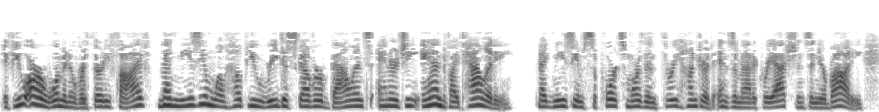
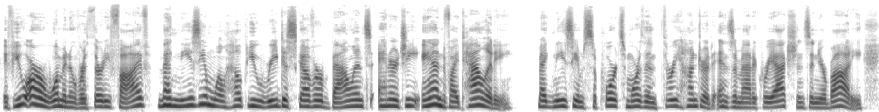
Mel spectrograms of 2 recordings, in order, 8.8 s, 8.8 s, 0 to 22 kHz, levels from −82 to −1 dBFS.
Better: second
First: garbled, watery; badly; nothing above 6.5 kHz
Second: none

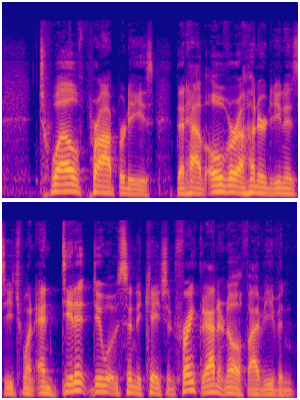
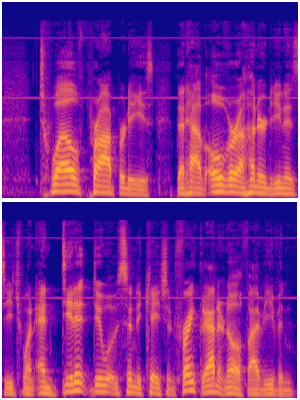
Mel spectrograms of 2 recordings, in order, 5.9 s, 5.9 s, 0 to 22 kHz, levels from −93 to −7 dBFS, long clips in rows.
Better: first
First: none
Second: high-pitched whine; faint; throughout; 3 kHz, 30 dB below the speech

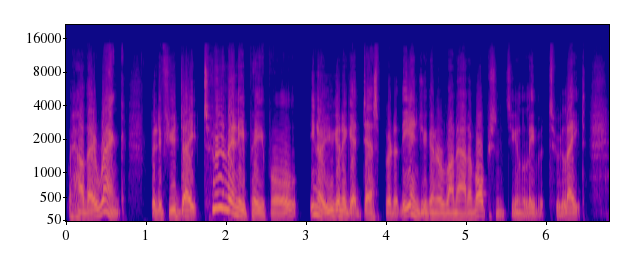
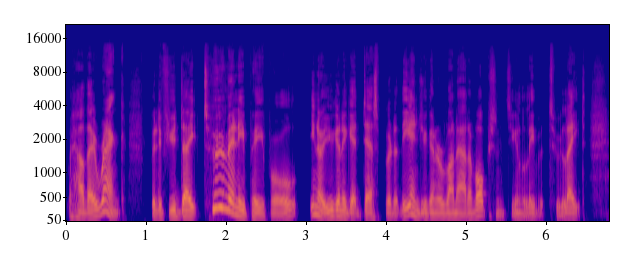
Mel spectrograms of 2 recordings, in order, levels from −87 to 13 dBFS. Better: second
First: distortion; slight; 10 dB below the speech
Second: none

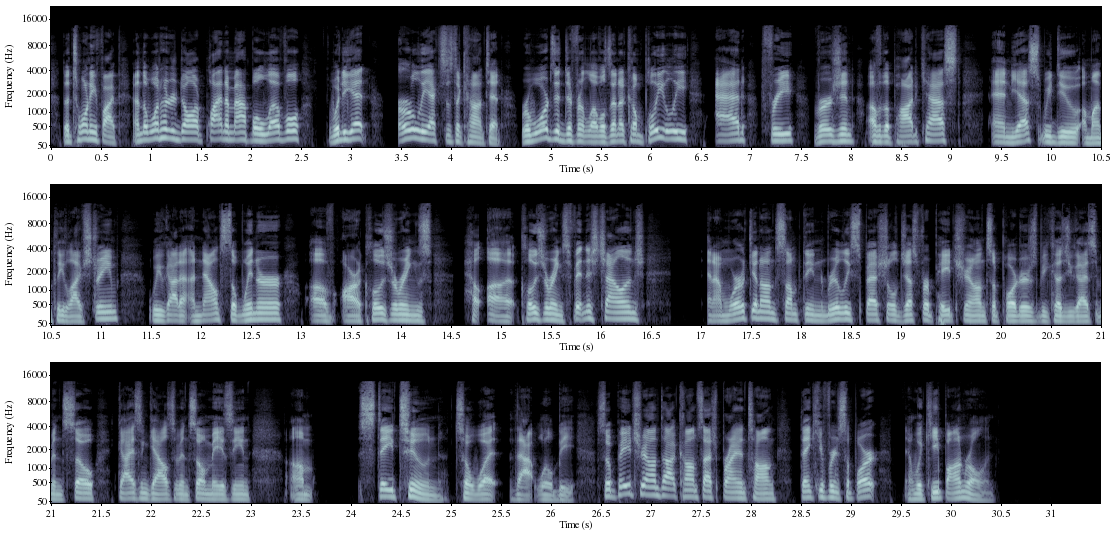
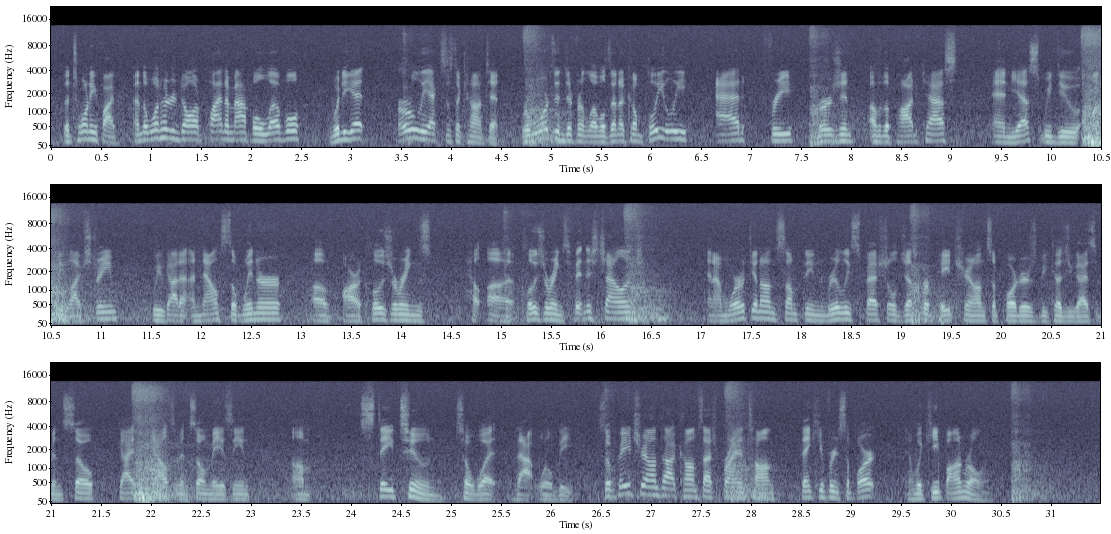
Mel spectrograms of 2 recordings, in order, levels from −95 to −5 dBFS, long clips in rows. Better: first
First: none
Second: hiss; loud; throughout; 7 dB below the speech

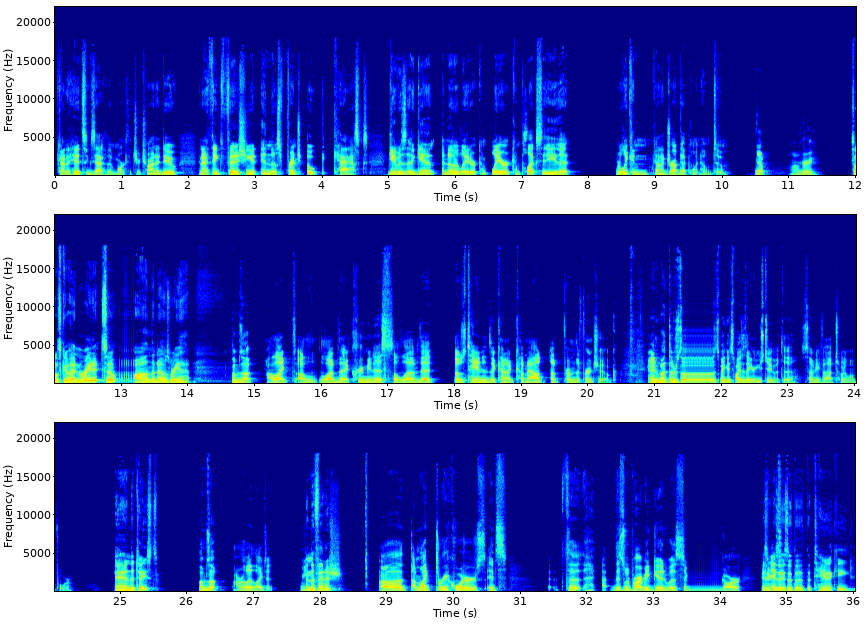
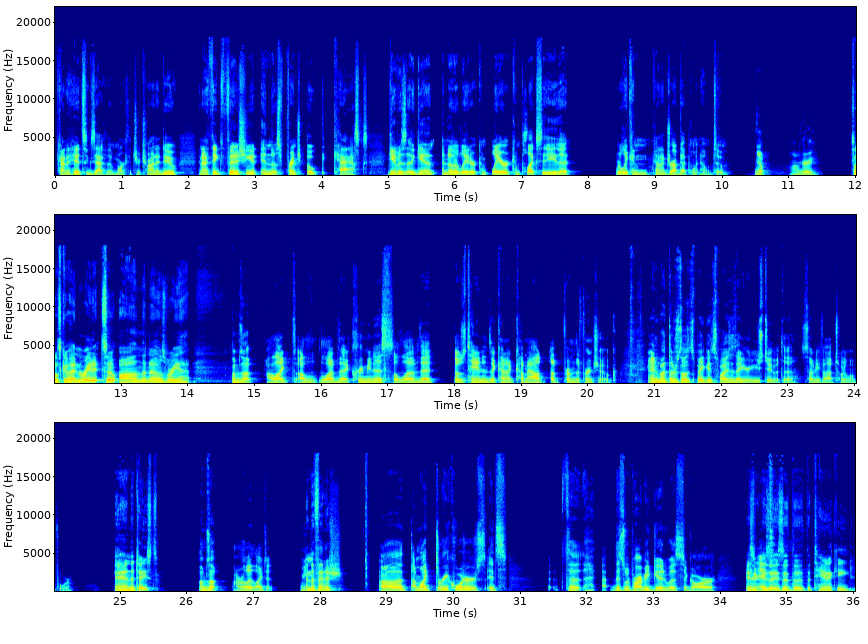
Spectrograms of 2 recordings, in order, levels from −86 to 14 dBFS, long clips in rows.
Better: second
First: audio freezing; at 13 s, at 21 s and at 34 s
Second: none

